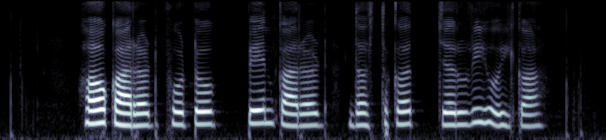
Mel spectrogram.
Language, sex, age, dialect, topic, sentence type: Chhattisgarhi, female, 46-50, Northern/Bhandar, banking, question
